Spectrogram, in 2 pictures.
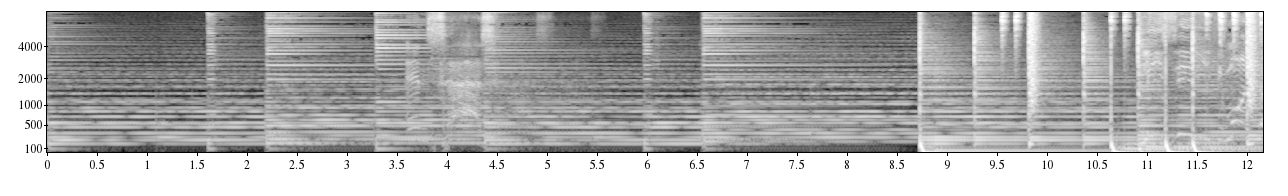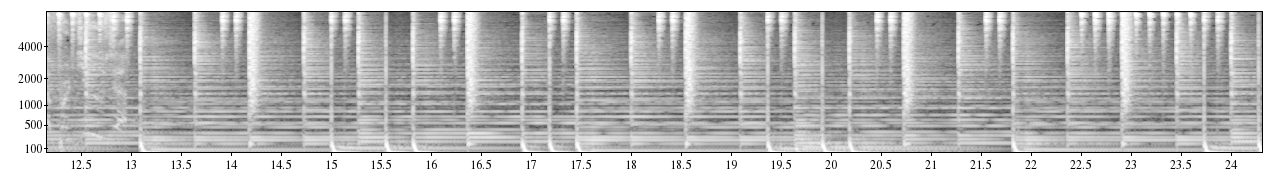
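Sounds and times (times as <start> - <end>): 
free trap hip hop beat: 3.6 - 5.6, 8.8 - 24.3.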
